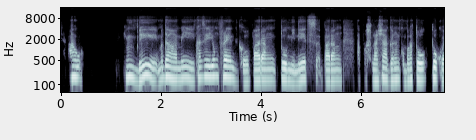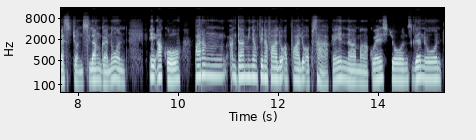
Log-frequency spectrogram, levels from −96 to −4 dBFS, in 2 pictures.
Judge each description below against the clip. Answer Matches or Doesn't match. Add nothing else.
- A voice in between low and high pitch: Matches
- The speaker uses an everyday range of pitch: Matches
